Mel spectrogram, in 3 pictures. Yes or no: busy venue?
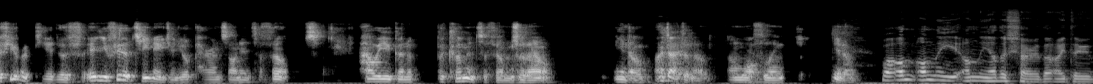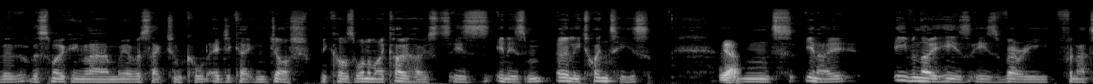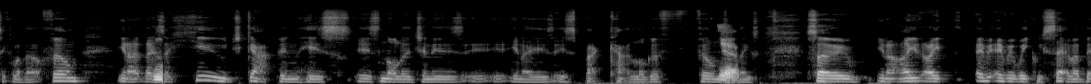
no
